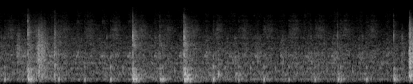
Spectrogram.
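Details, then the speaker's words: Shop hand pump sprayer with a brand-new pump cup fitted, being pumped to pressurize the tank. Irregular whooshing strokes with short puffs of air, building pressure easily. Normal hand pump operation. "Doesn't take a lot. I can hear the air coming out into that."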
